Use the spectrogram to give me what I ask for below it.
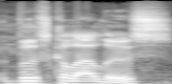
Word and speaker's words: Busca La Luz: a lot here so so let's talk about buscala loose and how did I say it right again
